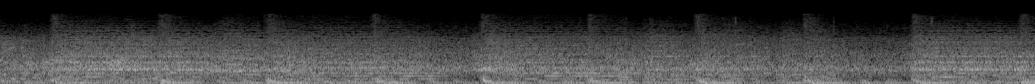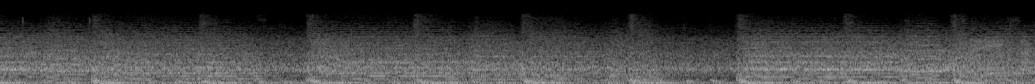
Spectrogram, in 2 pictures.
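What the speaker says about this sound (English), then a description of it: "This crowd bringing an ear-splitting welcome to their visitors." A stadium crowd at a college football game between FSU and Virginia roars continuously and loudly throughout, a dense, sustained wall of cheering with surges, with a broadcast commentator's voice occasionally audible over it.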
